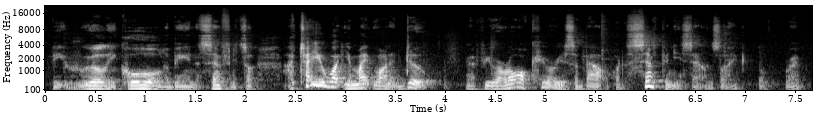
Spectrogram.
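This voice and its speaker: A middle-aged man with a low bass voice, leading a playful music lesson for children and checking in often with the listener. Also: fairly quick, gravelly. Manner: animated, silly, keeps checking in with "right?".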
